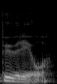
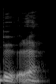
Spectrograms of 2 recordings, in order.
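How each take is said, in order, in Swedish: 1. Namnet slutar med den fulla sista vokalen. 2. Namnet slutar utan den sista vokalen. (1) "jag säger ju aldrig Bureå" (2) "Jag säger Bure"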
